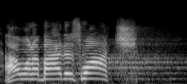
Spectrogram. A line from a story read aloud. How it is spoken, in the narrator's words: The stranger blurts out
